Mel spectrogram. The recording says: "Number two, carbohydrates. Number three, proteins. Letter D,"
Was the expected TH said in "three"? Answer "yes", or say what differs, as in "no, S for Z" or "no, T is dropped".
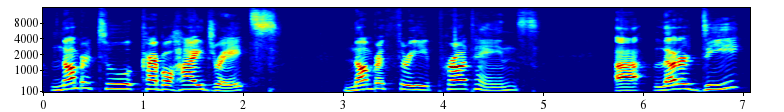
yes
